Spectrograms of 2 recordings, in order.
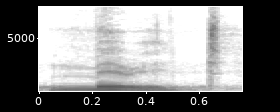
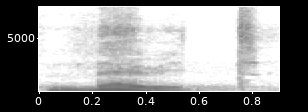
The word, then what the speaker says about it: married: الأمريكان يحبوا يقولوا الكلمة دي بالكسر شوية، يقولوا married، والبريطاني يقولوها married.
